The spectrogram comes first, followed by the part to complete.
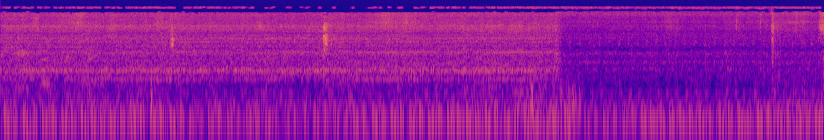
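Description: Side-by-side UTV engine running steadily at low revs, a continuous low pulsing, as the buggy pulls a rope over a branch to hoist a heavy wild boar.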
